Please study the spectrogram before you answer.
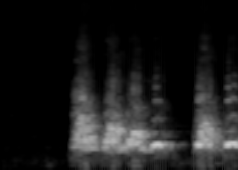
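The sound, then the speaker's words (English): A dog barks in a quick run of sharp, yappy barks with short gaps, loud and alone, with no talk over it. “Doggy says so. Got a vote from the four-legged camp.”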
